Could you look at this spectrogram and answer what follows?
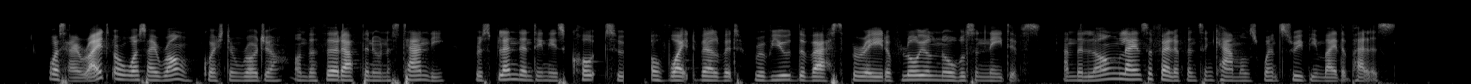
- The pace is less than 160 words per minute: No, average, 185 wpm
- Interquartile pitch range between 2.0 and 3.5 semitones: Yes, narrow, 2.4 semitones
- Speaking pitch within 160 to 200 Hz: Yes, high, 190 Hz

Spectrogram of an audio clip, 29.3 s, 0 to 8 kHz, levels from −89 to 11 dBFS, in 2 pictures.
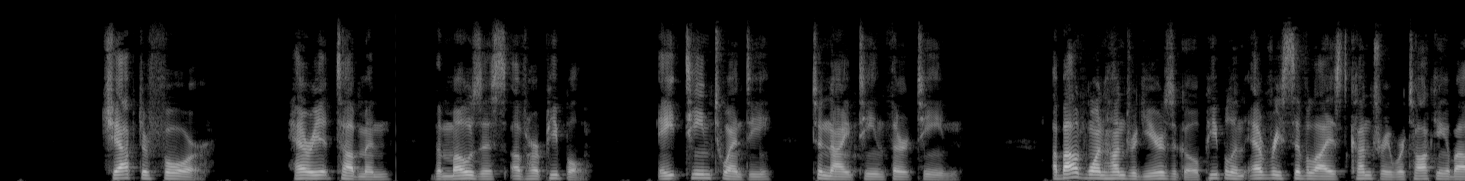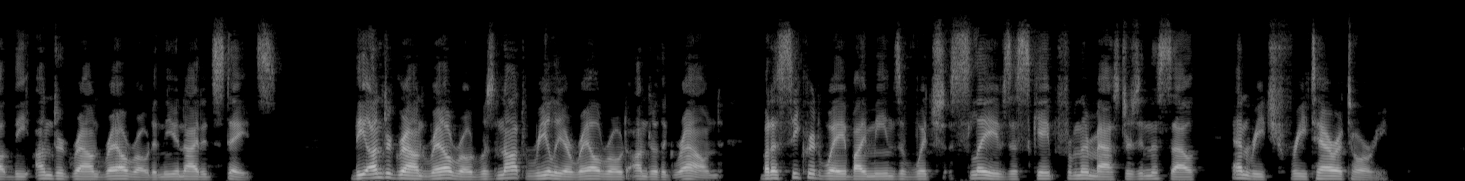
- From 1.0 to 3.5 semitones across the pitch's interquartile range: No, average, 4.1 semitones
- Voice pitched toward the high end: No, low, 120 Hz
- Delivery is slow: Yes, slow, 125 wpm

